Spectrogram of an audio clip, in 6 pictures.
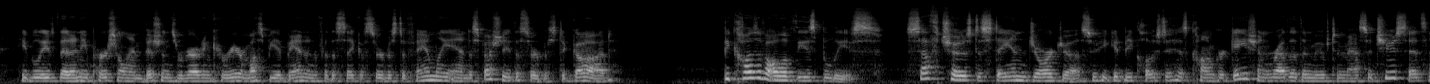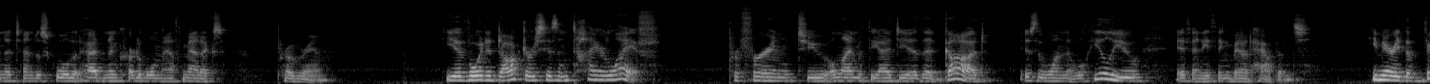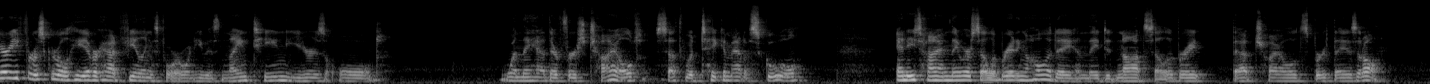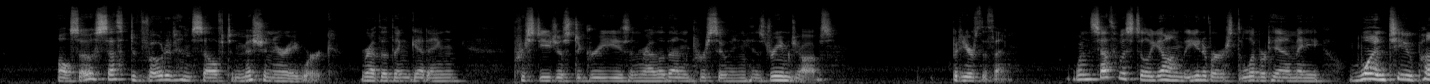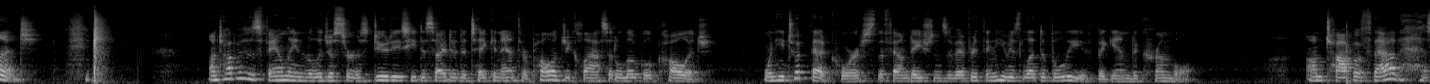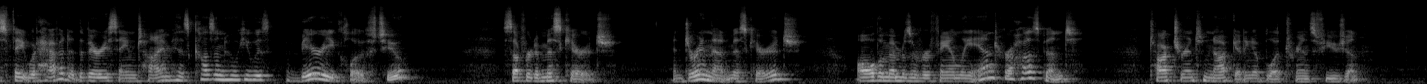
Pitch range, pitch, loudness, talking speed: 150-195 Hz, 165 Hz, -30 LUFS, 175 wpm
